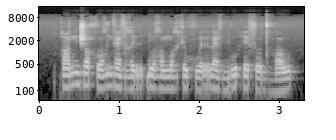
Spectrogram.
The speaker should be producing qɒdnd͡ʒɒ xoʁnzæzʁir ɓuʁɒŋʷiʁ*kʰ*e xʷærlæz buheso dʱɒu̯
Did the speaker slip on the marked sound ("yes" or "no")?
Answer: yes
